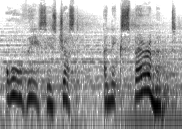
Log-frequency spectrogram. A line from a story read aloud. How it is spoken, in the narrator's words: I gasp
